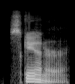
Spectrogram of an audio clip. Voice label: "scanner", American

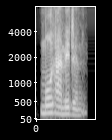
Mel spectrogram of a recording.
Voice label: "Mohammedan", Indian

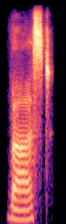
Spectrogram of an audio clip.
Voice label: "vast", Indian

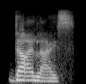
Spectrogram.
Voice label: "dialyse", Indian

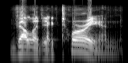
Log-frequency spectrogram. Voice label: "valedictorian", American

